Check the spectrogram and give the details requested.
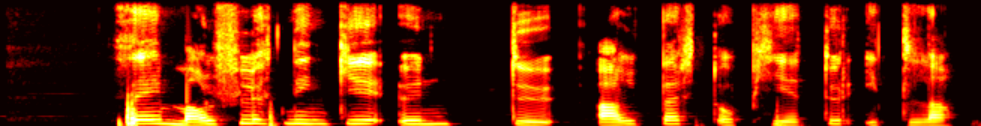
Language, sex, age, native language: Icelandic, female, 40-49, Icelandic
